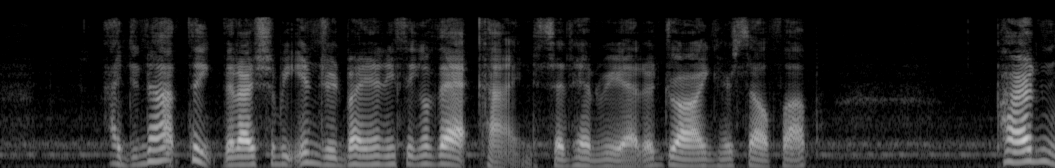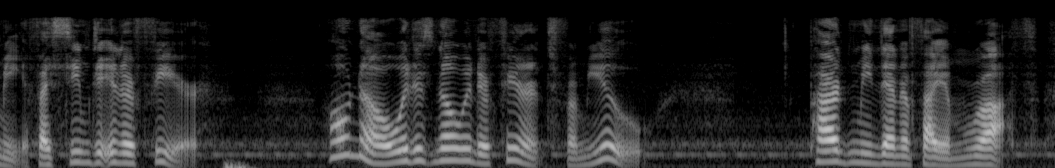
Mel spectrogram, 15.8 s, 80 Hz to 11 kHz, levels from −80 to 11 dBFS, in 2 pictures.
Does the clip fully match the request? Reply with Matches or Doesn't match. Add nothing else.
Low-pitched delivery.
Doesn't match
